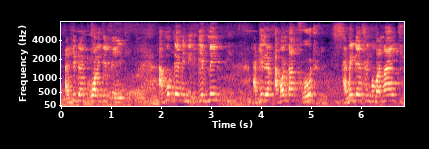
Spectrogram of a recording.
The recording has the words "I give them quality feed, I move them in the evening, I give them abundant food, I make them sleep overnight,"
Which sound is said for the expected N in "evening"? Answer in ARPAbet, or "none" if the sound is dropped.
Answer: N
